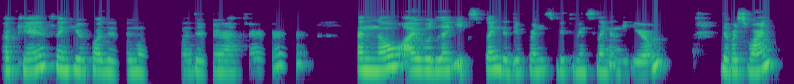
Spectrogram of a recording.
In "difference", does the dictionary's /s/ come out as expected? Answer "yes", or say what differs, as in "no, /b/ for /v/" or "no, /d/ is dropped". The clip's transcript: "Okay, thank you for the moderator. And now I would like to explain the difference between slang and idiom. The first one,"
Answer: yes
